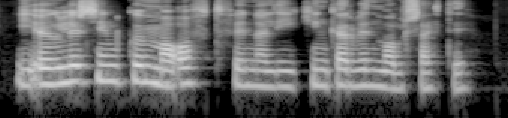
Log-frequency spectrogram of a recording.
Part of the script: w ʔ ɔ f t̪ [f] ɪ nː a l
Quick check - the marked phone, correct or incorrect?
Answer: correct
